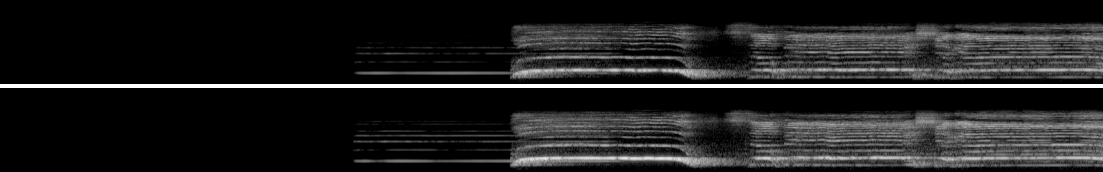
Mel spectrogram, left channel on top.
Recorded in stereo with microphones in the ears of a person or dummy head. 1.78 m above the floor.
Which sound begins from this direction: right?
A flute, at 3.5 s.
